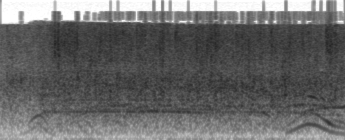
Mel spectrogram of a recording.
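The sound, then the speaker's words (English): A studio audience applauds a guest actor with loud, dense, steady clapping that fills the whole stretch while a voice speaks over it. “Ladies and gentlemen, one more time, give it up for Steven Weber.”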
